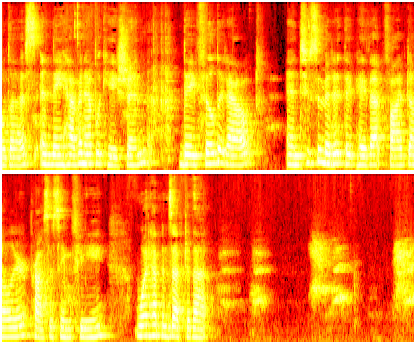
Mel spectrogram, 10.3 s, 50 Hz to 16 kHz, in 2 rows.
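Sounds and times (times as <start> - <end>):
speech: 0.0 - 7.8
puppies barking in high-pitched yappy bursts: 7.8 - 10.2.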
